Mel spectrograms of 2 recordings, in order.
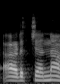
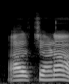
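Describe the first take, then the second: First: अर्चना with dental n; tongue on the teeth for the n of अर्चना; correct form. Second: अर्चना with retroflex n, "archaṇaa"; wrong form. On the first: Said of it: "अर्चना होता है". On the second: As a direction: curl the tongue for the n of अर्चना. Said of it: "अर्चना नहीं होता है". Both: Shown as a demonstration.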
